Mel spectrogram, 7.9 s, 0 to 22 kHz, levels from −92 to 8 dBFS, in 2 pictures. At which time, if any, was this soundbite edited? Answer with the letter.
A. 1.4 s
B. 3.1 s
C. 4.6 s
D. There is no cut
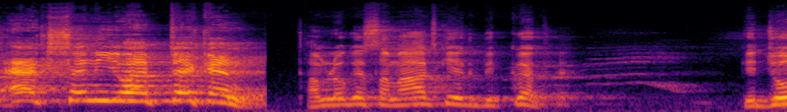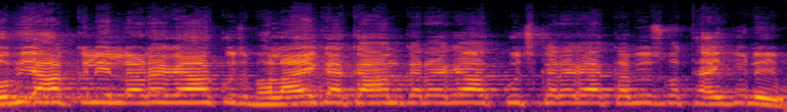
A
